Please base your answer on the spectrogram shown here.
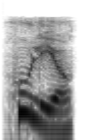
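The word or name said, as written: julio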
